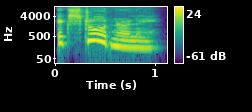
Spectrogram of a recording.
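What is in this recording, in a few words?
"extraordinarily", British English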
